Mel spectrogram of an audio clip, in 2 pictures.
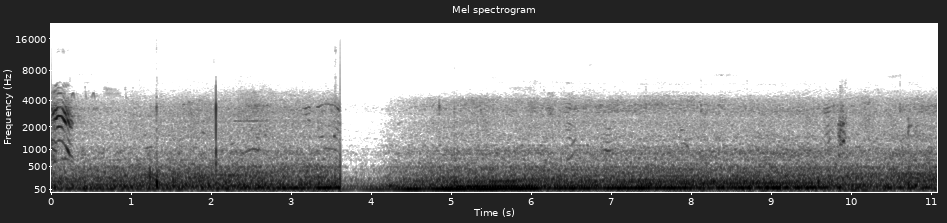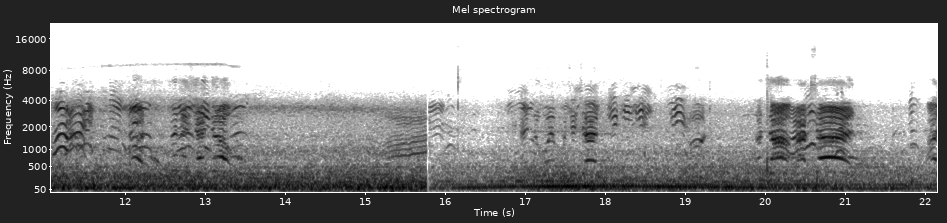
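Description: A soccer ball thuds now and then as children kick it.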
